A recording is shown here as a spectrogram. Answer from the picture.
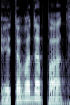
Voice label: "eto vodopad", Russian; Это водопад; nature; priroda; RUSSIAN VISUAL DICTIONARY

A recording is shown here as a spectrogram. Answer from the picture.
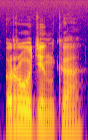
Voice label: "rodinka", Russian; родинка; Это родинка.; visual dictionary

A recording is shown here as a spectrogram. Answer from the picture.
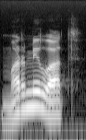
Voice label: marmelad, Russian; products

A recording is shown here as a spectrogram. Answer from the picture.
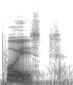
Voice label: "poezd", Russian; поезд; transport; Что это? Это поезд.; visual-dictionary

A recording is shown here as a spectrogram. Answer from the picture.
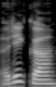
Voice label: "reka", Russian; река; nature; priroda; RUSSIAN VISUAL DICTIONARY

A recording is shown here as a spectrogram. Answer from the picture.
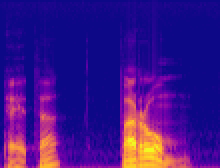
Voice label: "eto parom", Russian; Это паром.; transport; RUSSIAN VISUAL DICTIONARY

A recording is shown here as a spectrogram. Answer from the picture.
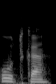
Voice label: "utka" Russian; утка; birds; RUSSIAN VISUAL DICTIONARY

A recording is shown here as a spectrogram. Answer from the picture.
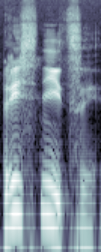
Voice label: "resnicy", Russian; ресницы

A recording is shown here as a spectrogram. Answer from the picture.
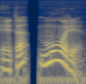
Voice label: "eto more", Russian; Это море; nature; priroda; RUSSIAN VISUAL DICTIONARY

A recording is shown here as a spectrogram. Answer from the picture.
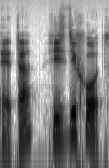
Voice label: "eto vezdehod", Russian; transport; visual-dictionary

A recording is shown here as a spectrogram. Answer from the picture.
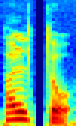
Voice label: "palto", Russian; пальто; odezhda; RUSSIAN VISUAL DICTIONARY

